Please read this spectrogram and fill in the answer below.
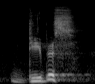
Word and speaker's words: Debus: your last name debus okay thank you has anyone ever mispronounced it all the time like anyone ever I missed the bus it five letters but it's uh can be tricky okay all right um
